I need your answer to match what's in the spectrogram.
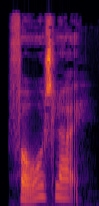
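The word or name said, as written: FORÅRSLØGET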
